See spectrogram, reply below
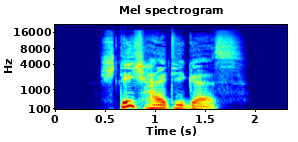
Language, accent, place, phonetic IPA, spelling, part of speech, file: German, Germany, Berlin, [ˈʃtɪçˌhaltɪɡəs], stichhaltiges, adjective, De-stichhaltiges.ogg
- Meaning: strong/mixed nominative/accusative neuter singular of stichhaltig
